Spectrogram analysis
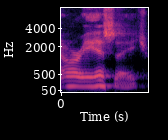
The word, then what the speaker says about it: Resh: the letter looks like P-E is the way they write it in English, and R-E-S-H. I'm pronouncing it Peh and Resh.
